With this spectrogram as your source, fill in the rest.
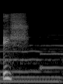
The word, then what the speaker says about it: ich: mentioned earlier in fact in German I C H is still pronounced as ish and in Dutch it's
